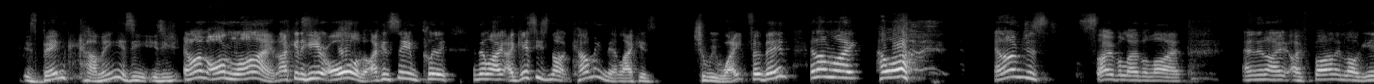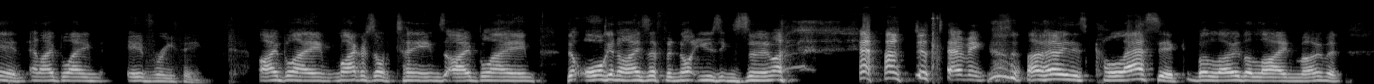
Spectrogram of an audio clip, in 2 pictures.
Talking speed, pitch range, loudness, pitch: 180 wpm, 175-235 Hz, -19 LUFS, 195 Hz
